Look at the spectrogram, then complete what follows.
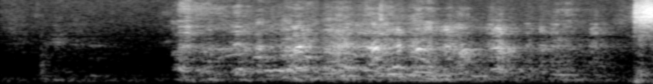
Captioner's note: audience laughing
